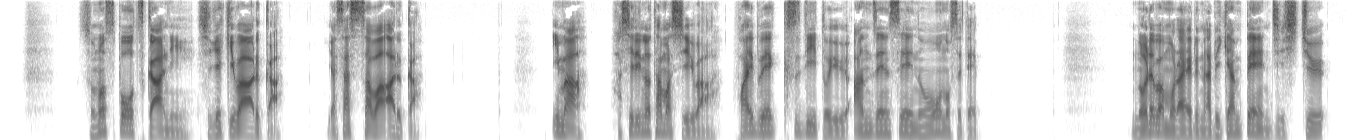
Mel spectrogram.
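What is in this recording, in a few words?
Voice Sample Narration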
